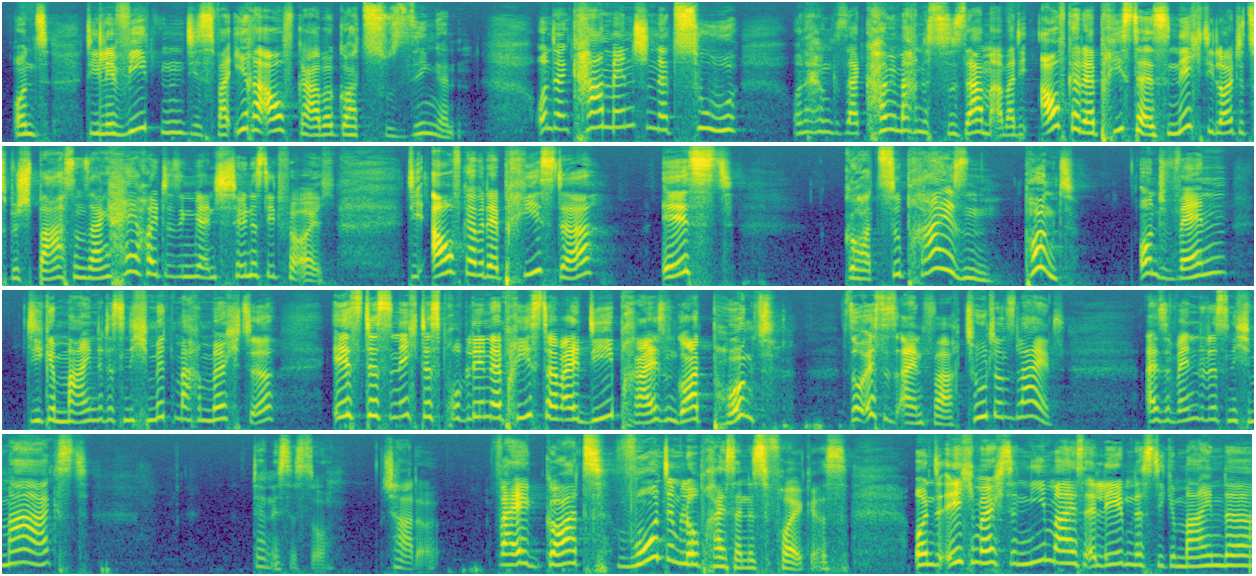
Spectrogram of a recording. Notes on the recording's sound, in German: Lobpreis und Anbetung - Gottesdienst Predigt.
